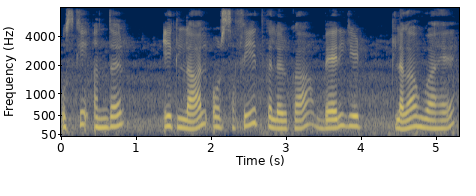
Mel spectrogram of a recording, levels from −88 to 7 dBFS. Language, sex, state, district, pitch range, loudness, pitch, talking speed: Hindi, female, Uttar Pradesh, Lalitpur, 195-240 Hz, -15 LUFS, 220 Hz, 135 wpm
